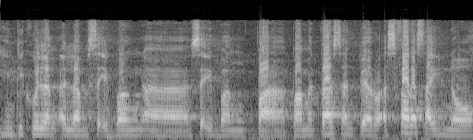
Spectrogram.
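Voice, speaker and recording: Audible room echo and noticeable background noise around a moderate pace and fairly even intonation. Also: woman, very deep, low pitch for a woman. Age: 60s. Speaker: ROTC commandant and university professor. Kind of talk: TV interview.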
